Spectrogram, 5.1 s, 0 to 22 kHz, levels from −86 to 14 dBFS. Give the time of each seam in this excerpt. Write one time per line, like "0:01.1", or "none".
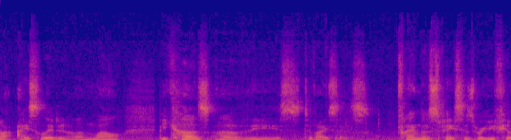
0:04.0

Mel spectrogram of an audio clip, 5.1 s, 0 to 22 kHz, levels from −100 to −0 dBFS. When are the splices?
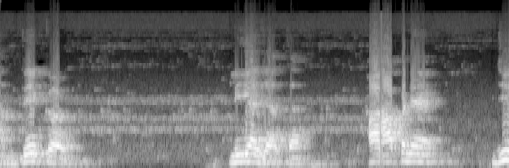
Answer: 0:03.7

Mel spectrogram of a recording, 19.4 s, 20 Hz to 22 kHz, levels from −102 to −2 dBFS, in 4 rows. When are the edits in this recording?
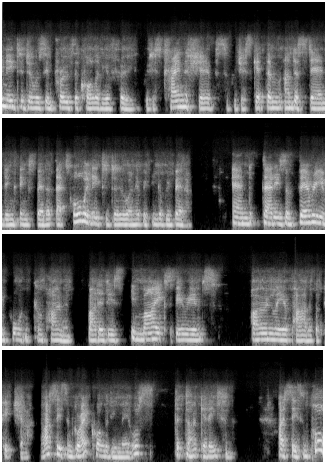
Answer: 0:15.0

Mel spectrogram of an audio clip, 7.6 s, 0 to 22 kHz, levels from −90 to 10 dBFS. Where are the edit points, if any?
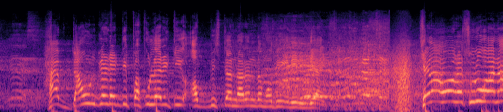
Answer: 0:05.8

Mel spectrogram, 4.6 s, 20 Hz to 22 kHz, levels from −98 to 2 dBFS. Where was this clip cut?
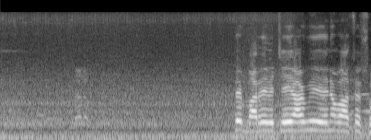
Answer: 0:02.9

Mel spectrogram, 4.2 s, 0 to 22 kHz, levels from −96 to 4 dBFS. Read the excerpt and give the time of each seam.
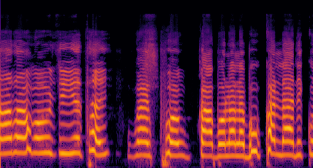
0:01.8

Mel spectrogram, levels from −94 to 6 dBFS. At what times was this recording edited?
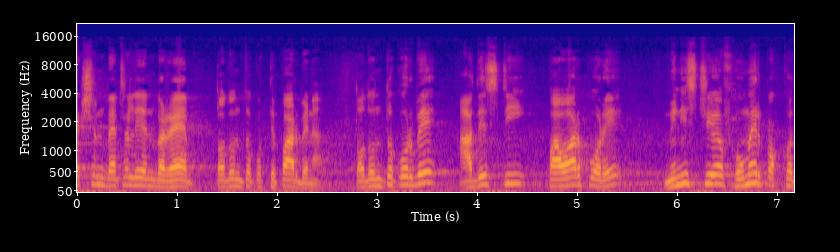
none

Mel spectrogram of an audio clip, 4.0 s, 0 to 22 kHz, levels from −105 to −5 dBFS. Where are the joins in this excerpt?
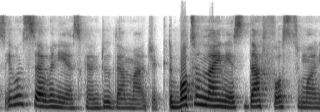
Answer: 0:02.0

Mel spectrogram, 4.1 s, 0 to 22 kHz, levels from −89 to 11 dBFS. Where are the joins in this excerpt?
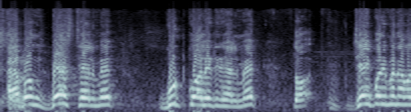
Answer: none

